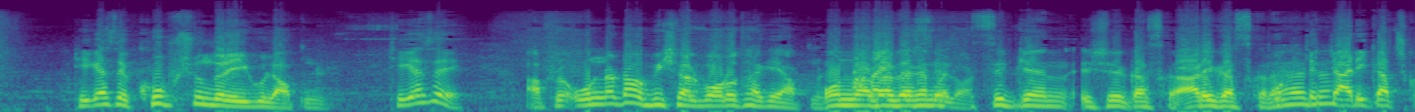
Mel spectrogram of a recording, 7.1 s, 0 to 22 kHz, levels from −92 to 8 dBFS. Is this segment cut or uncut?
uncut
